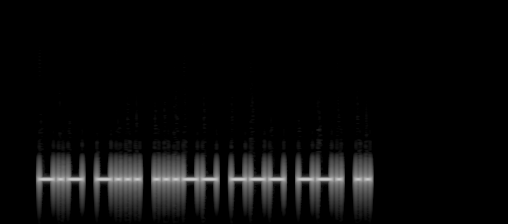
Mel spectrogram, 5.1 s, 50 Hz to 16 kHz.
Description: Morse code, heard as a keyed tone, about 25 wpm, 700 Hz. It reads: KB3OGI
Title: USA Call Signs - 4x Character Spacing - 25wpm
